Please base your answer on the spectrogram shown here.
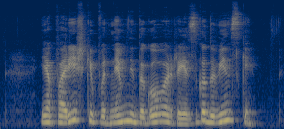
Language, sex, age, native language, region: Slovenian, female, 18-29, Slovenian, Drava region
